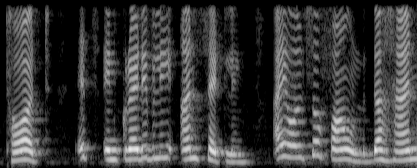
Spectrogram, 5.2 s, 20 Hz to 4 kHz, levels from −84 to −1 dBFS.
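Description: No dropouts, glitches, distortion or level jumps turn up anywhere in this speech recording.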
